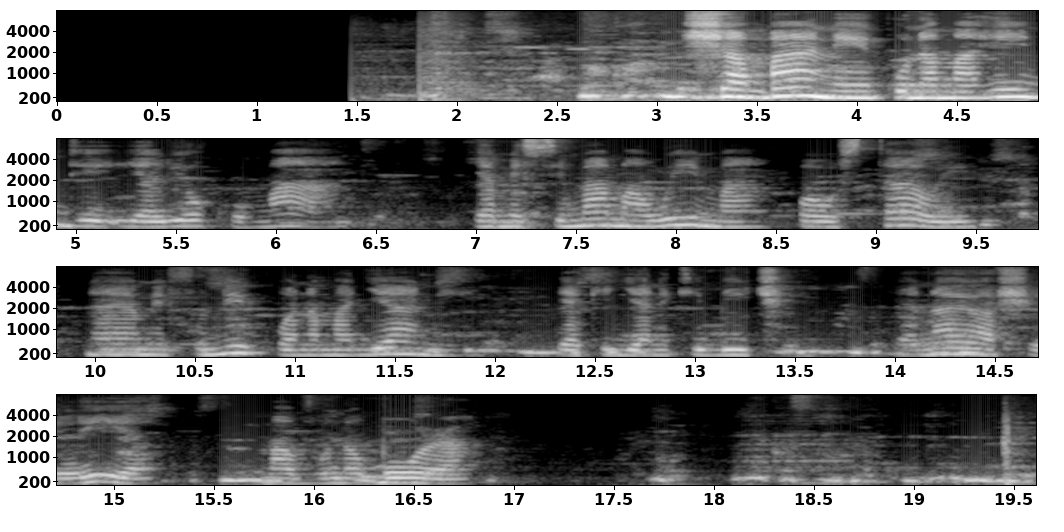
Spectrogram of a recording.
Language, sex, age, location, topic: Swahili, female, 18-24, Dar es Salaam, agriculture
